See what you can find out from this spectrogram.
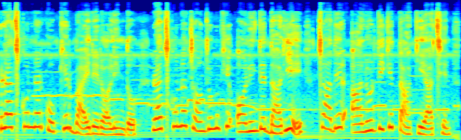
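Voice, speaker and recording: High, animated woman storyteller. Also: normal speed, soft background music. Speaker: narrator. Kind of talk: scripted fairy-tale narration.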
